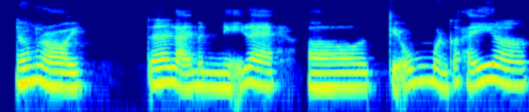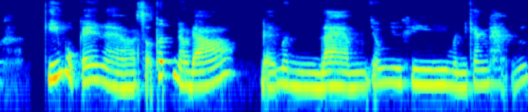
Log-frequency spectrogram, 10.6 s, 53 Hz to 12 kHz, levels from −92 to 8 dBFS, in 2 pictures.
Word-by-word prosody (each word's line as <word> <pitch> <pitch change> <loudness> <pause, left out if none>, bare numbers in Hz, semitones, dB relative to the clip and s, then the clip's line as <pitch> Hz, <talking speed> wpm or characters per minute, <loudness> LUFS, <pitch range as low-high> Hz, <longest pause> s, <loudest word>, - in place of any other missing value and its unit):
Đúng 230 +4 +2
rồi, 190 -4 +3 0.6
tới 225 +2 +4
lại 180 -6 +3
mình 185 -1 -2
nghĩ 175 +2 -1
là, 210 -5 +3 0.3
ờ, 180 - 0 0.7
kiểu, 210 - +1
mình 235 -5 -3
có 225 - -3
thể, 220 +7 +2
ờ, 210 -6 +2 0.5
kiếm 285 +7 +4
một - - +2
cái 255 +2 +1
nào 180 -6 -2
sở - - -4
thích 310 +1 +5
nào 200 -11 +1
đó 220 - +1 0.2
để 180 - -2
mình 185 -4 -3
làm. 185 -1 0
Giống 225 0 -5
như 220 -1 -3
khi 205 -1 -1 0.2
mình 180 -1 -3
căng 205 +2 -5
thẳng 215 +3 -10
205 Hz, 170 wpm, -31 LUFS, 185-230 Hz, 0.7 s, thích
